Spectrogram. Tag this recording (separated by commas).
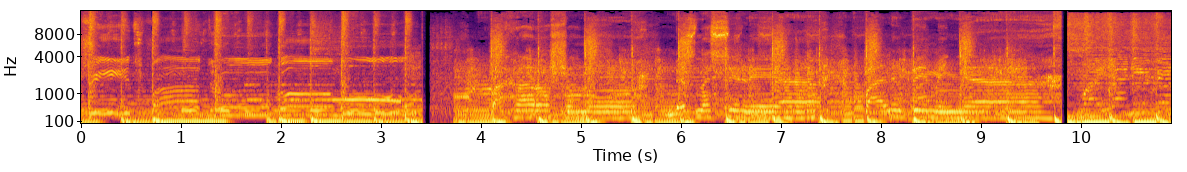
Music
